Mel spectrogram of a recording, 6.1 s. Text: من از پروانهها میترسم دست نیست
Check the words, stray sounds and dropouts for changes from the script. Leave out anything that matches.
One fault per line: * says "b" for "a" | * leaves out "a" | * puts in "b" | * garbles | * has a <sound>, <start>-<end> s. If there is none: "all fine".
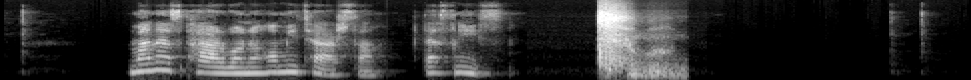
* has a sneeze, 3.7-4.3 s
